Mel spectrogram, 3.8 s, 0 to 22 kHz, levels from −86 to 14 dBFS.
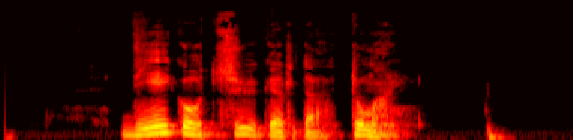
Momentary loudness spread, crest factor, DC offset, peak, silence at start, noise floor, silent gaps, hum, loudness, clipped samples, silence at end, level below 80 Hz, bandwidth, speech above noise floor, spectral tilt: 25 LU; 18 dB; under 0.1%; -8 dBFS; 0.8 s; -73 dBFS; none; none; -24 LUFS; under 0.1%; 0.5 s; -48 dBFS; 15.5 kHz; 50 dB; -8 dB/octave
